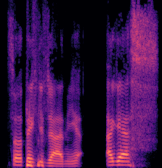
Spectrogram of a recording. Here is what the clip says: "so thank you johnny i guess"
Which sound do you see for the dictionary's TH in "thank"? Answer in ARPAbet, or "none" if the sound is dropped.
T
